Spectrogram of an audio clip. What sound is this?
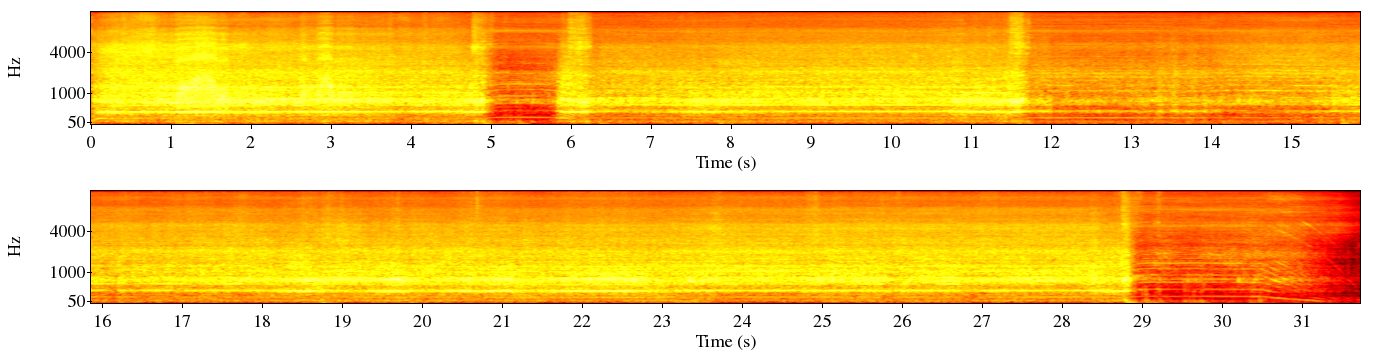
beater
